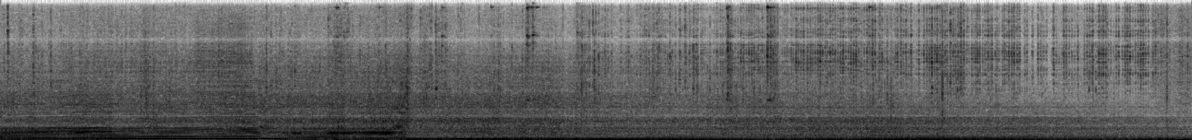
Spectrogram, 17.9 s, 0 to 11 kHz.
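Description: Nissan Stagea 260RS's RB26DETT twin-turbo straight-six heard from inside the cabin, its note rising under hard acceleration. There is a gear change about four seconds in, and after that the note falls slowly and steadily as the engine speed drops and the car slows.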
